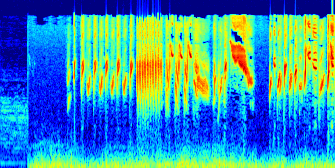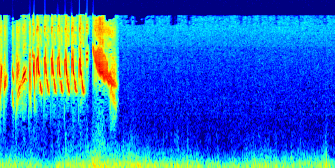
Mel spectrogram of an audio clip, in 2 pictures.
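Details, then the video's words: European goldfinch song for training goldfinches to sing: rapid high twittering and buzzy rattles for about six seconds, partly masked by loud, steady low rumbling noise that continues after the bird stops. "صوت الحسون"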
